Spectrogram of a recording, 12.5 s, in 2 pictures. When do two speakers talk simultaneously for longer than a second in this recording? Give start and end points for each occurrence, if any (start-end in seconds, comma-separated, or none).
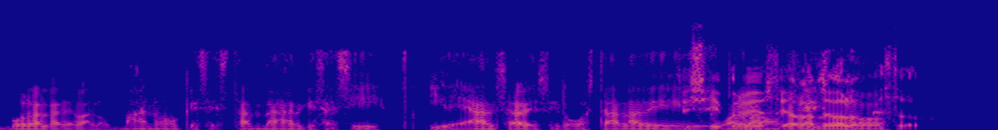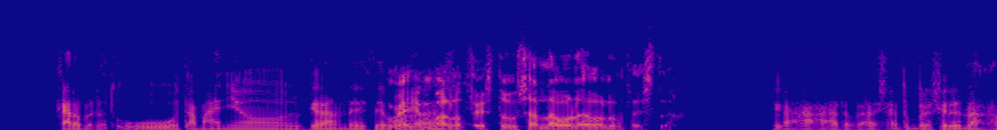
4.2-5.6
